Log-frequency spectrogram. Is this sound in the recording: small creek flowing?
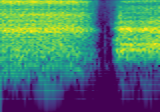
no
